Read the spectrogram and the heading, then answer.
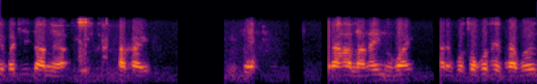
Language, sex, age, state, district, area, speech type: Bodo, male, 60+, Assam, Udalguri, urban, conversation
